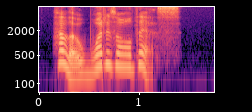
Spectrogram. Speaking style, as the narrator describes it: a great stout man, one of the keepers, came up and cried out

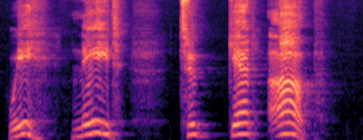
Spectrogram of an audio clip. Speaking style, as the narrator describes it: groaning and panting, and he says

